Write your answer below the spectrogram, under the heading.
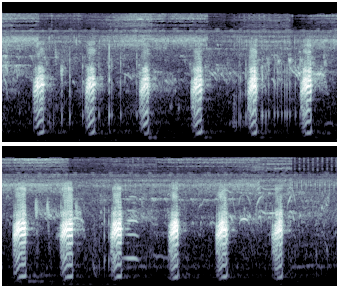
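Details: Steady run of loud, rasping quacks from a mottled duck, roughly two each second at a fairly even pace, each note short and dropping in pitch, with a quiet background.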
